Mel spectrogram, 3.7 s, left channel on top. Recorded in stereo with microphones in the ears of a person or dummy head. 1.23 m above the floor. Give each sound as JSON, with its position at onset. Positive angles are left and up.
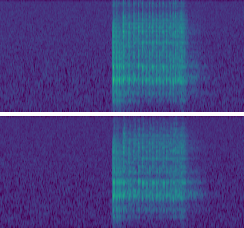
{"t": 1.7, "sound": "a dropped coin", "side_deg": 15, "distance_m": 1.4}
